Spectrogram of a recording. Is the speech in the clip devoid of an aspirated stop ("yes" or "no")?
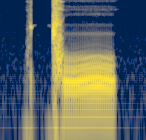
yes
